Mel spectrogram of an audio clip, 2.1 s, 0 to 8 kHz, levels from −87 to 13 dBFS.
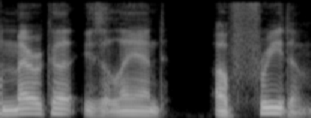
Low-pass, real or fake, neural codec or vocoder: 7.2 kHz; fake; codec, 16 kHz in and 24 kHz out, 0.4 kbps, LongCat-Audio-Codec, two codebook decoder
